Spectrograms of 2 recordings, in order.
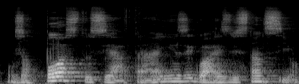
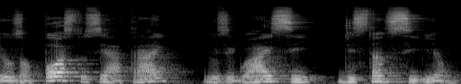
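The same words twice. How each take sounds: First: Said in the usual way. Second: Slow dictation with a break before "distanciam", stretched out. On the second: Shown as a demonstration. Teacher giving students a rule to write down, slow dictation. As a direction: dictate it in chunks, drawing out "distanciam". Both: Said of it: "você vai escrever".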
